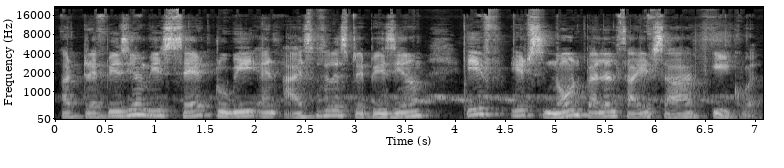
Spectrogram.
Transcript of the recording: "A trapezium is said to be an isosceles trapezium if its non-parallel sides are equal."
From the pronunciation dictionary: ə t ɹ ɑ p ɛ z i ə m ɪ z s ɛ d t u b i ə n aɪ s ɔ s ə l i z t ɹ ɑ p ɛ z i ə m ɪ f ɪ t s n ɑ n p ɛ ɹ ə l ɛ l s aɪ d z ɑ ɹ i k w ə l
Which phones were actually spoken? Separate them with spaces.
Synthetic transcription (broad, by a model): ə t ɹ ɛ p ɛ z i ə m ɪ z s ɛ d t u b i ə n aɪ s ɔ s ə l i s t ɹ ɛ p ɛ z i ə m ɪ f ɪ t s n ɑ n p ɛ l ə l l s aɪ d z ɑ ɹ i k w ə l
